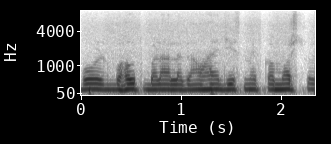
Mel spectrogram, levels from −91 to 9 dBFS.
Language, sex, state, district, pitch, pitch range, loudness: Hindi, male, Himachal Pradesh, Shimla, 140 Hz, 135-140 Hz, -15 LUFS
